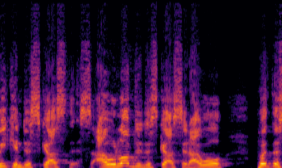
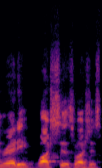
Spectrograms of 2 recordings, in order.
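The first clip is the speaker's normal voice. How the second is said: ordinary talk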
